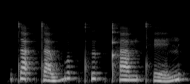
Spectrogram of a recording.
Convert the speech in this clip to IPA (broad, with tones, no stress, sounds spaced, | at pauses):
t a˦˥ ʔ t a˩˦ w b o˥˩ k̚ pʰ ɯ˦˥ k̚ pʰ a˧ m tʰ e˩˦ n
